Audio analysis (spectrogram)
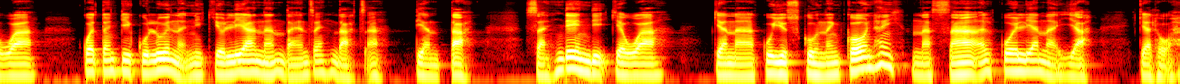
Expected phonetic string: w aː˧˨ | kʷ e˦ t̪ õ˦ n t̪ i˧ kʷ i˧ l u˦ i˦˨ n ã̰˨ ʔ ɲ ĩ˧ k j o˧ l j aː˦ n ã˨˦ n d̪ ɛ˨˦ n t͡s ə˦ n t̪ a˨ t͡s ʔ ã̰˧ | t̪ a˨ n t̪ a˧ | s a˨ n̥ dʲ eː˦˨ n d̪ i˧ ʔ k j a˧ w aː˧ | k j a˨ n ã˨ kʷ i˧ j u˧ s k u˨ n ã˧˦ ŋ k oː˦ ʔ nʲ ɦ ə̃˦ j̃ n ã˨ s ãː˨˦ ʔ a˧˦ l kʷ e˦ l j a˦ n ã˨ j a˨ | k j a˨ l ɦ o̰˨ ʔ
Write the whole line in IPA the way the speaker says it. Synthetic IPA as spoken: w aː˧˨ | kʷ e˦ t̪ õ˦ n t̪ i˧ kʷ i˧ l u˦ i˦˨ n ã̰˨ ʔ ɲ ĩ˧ k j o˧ l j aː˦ n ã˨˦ n d̪ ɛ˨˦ n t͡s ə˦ n d̪ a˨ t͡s ʔ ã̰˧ | t̪ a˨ n t̪ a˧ | s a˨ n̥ dʲ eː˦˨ n d̪ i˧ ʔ k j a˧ w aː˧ | k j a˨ n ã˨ kʷ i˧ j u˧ s k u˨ n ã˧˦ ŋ k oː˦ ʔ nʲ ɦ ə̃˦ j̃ n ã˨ s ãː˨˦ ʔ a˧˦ l kʷ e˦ l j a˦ n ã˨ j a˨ | k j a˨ l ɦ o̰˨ ʔ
